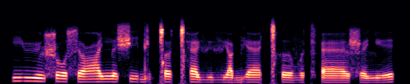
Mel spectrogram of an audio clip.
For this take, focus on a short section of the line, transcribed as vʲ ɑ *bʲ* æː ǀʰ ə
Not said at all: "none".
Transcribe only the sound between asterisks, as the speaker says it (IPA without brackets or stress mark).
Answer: bʲ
